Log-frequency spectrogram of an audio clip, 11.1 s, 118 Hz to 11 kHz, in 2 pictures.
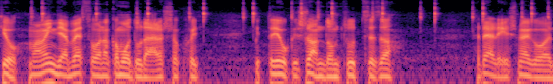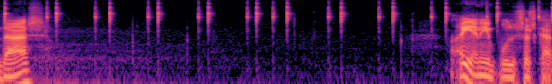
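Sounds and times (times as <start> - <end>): relay clicking: 0.3 - 11.0.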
